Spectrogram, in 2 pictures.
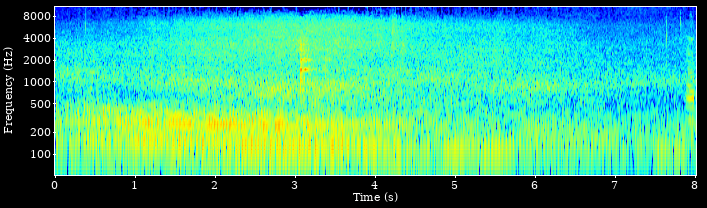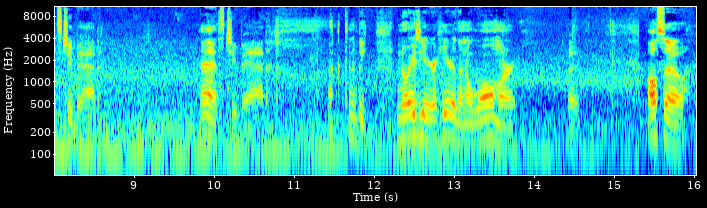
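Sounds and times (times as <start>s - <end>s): vehicle passing by: 0.0s - 16.0s.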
